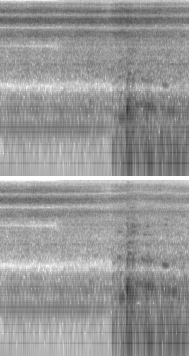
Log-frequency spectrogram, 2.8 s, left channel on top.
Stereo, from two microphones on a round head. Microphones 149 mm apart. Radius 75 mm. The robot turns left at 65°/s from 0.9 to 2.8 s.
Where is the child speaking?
25° right; by 2.9 s 100° right.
